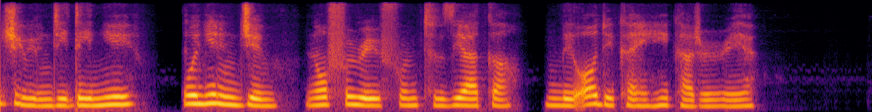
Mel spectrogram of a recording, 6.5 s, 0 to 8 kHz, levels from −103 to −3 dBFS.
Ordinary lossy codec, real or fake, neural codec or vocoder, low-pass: none; fake; codec, 16 kHz in and 24 kHz out, 0.6 kbps, FocalCodec, streaming, 4096 codes; 7.2 kHz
